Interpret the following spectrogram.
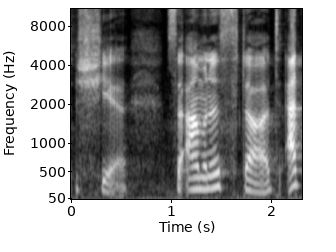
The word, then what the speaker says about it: shire: add share so it's s-h-i-r-e a lot of people say shire it's actually pronounced sheer so i'm gonna start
